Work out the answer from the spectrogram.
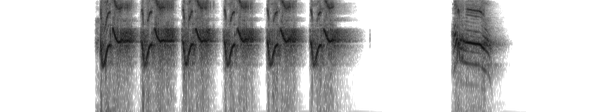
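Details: Bar-winged prinia calling to attract birds, six rapid rasping high-pitched chips in a tight series followed by one separate harsher note after a brief pause.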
